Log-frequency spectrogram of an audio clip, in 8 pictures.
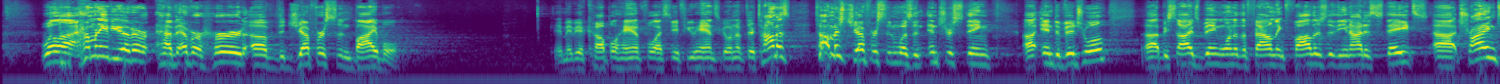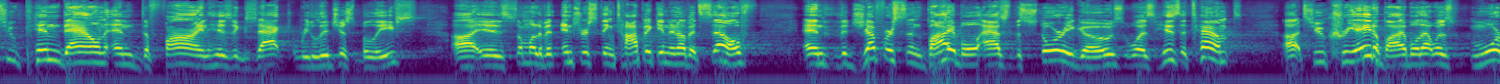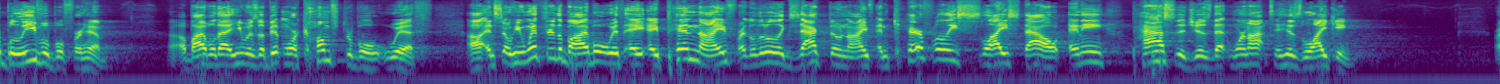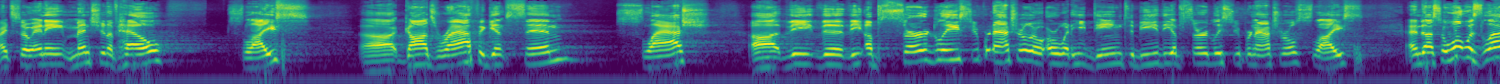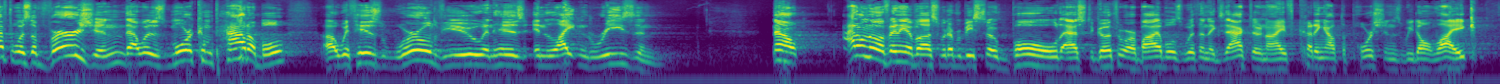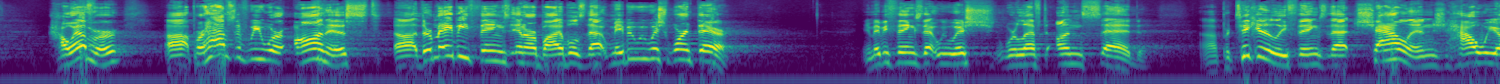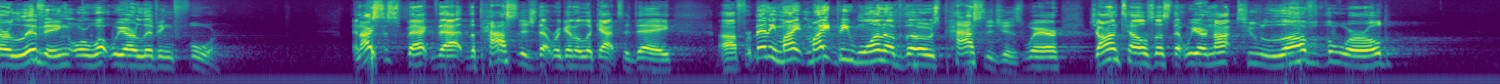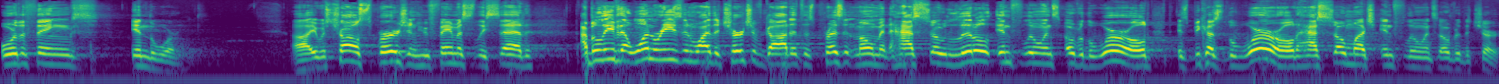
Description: A message from the series "Judges: {Un} Faithful."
